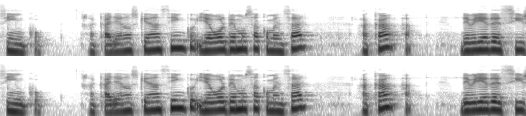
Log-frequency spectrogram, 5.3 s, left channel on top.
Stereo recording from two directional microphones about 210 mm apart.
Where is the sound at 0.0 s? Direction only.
10° left (ahead or behind).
